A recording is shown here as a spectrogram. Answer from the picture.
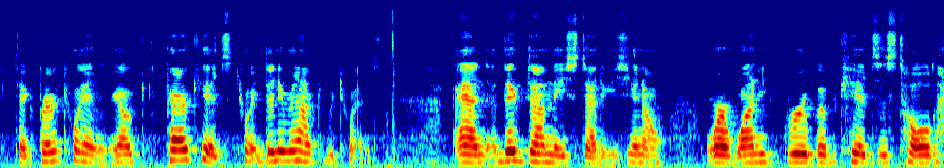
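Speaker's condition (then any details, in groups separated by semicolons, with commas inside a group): Cerebral palsy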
